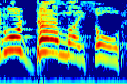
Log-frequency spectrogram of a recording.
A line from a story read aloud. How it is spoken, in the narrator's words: he would have cried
